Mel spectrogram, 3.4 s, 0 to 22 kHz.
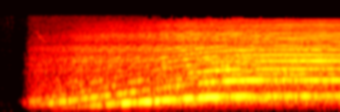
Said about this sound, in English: Air raid sirens howl to remember around 200 people who lost their lives in the most recent earthquake in Lushan. It takes me back 5 years to the first time I heard this noise, following the massive quake that killed around 90,000 people.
